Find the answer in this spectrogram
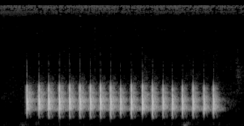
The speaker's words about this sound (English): Jesus knocks on your door.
